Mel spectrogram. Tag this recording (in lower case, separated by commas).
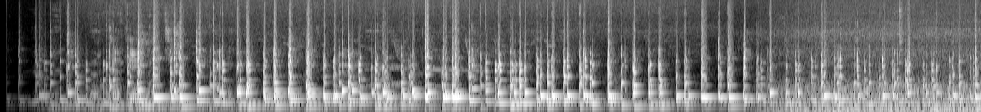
percussion, wood block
